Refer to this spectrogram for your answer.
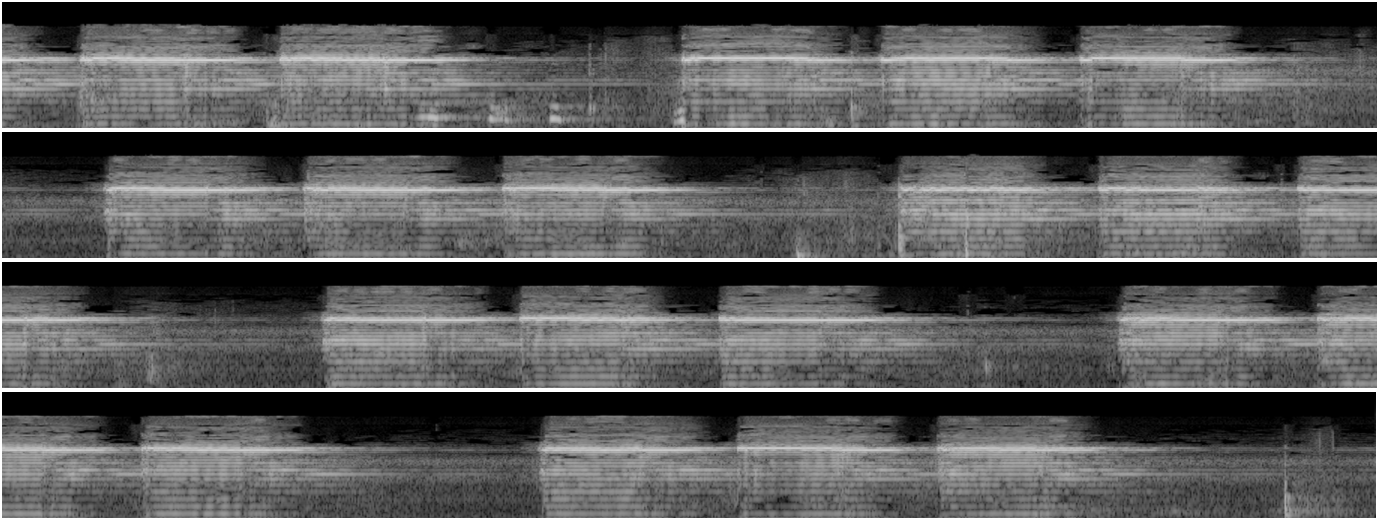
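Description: A loud fire alarm blares during a test of the alarm system in a court chamber, in repeated bursts, each a cluster of three rapid harsh tones followed by a short pause, cycling steadily with no voices over it.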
